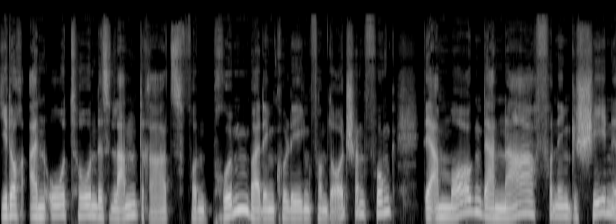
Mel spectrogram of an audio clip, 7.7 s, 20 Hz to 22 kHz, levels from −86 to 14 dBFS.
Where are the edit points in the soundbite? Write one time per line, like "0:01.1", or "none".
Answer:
none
